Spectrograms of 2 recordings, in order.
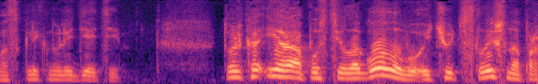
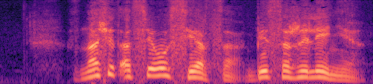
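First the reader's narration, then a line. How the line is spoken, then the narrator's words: Plain. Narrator (Russian): ответила Ира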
